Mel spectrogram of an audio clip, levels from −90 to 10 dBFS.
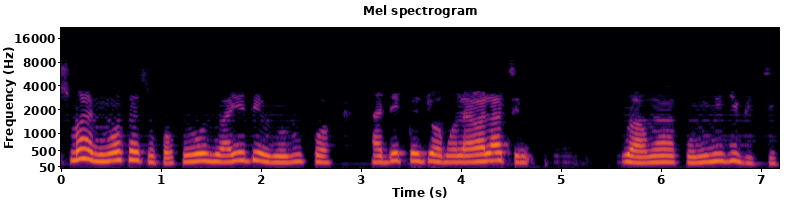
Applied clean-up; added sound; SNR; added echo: neural mask model DeepFilterNet 3.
